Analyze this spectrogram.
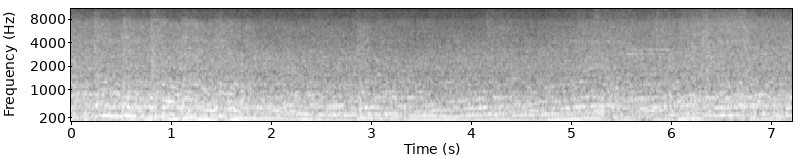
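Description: Other racing car engines whine nearby.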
